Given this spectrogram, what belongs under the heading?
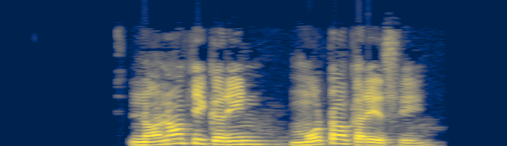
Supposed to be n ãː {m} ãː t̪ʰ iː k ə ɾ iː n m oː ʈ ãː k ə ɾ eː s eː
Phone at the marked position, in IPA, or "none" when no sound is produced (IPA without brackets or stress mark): n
